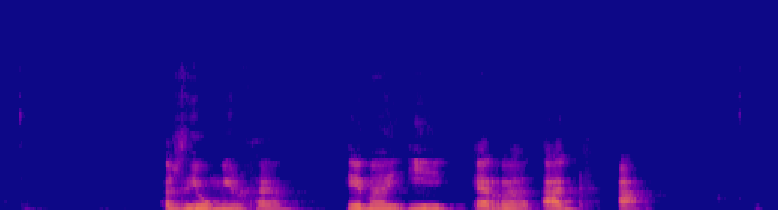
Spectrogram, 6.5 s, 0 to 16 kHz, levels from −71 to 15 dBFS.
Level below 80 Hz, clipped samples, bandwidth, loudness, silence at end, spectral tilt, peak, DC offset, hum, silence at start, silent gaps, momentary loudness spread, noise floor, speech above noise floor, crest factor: -64 dBFS; under 0.1%; 11 kHz; -25 LUFS; 1.15 s; -8 dB/octave; -8 dBFS; under 0.1%; none; 1.4 s; none; 11 LU; -75 dBFS; 51 dB; 20 dB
